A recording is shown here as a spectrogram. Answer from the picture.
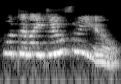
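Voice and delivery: high, quick, gentle-youth character voice; quick question in Alyosha's high register. Acted. Reads Alyosha's reply.

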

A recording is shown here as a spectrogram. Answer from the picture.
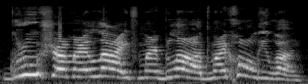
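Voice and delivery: loud, high outpouring of devotion; impassioned cry. A narrator's reading. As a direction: cry out to your beloved, desperately. Lover's desperate outcry to Grushenka.

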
